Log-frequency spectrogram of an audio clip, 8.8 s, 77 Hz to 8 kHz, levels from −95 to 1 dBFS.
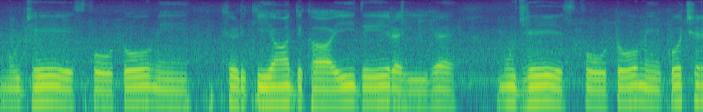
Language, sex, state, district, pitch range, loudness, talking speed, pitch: Hindi, male, Madhya Pradesh, Katni, 100-115 Hz, -16 LUFS, 95 wpm, 110 Hz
